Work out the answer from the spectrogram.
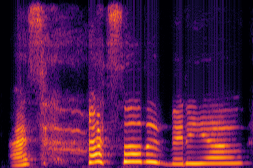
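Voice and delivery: high, loud, laughing through the words; real giggly outburst; laughing while talking. Real, not acted. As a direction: crack up as you start the sentence. Amused recalling a funny video.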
